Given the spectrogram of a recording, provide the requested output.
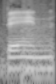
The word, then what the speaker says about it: Ben: And my name is Ben, and rhymes with Ren.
